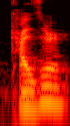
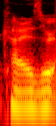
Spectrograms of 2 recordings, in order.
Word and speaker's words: Caesar: So Caesar would have been pronounced Kaiser. – Kaiser and Cicero would have been pronounced Kikero. – Kikero. Okay. – Which is very strange. Kikero does not sound Roman at all, but that's how they would have said it, supposedly.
